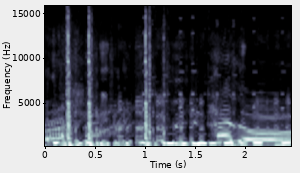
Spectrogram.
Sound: kids giggling; laughs

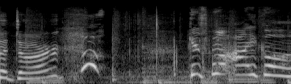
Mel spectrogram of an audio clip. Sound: excitement gasp

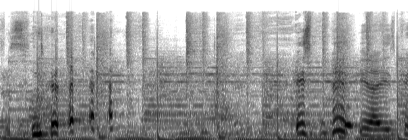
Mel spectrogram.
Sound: laughs

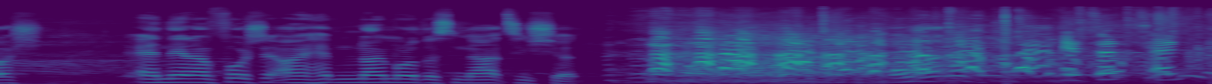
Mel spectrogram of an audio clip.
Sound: laughter

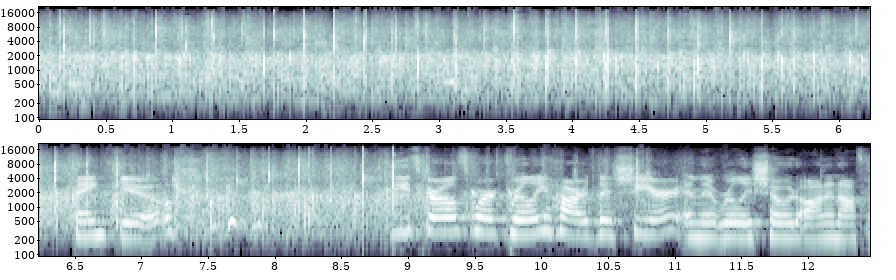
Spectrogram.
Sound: applause

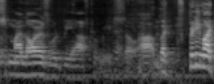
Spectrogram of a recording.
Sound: chuckling

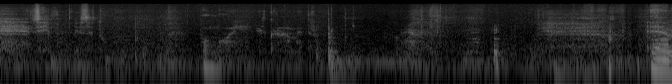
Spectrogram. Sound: whispering in Spanish

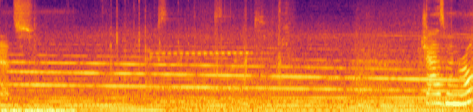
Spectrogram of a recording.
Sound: sirens

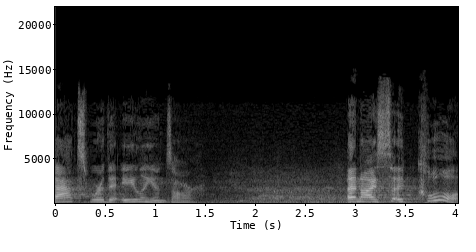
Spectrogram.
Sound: laughter

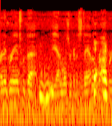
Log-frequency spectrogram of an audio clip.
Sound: agreeance noises

